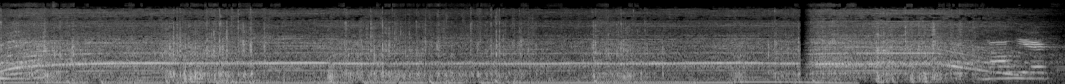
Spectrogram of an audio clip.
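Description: An electric hand beater runs steadily while creaming sugar and other cookie dough ingredients, giving a continuous motor whine with a scraping churn underneath, close and fairly loud, with a short dip near the end.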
